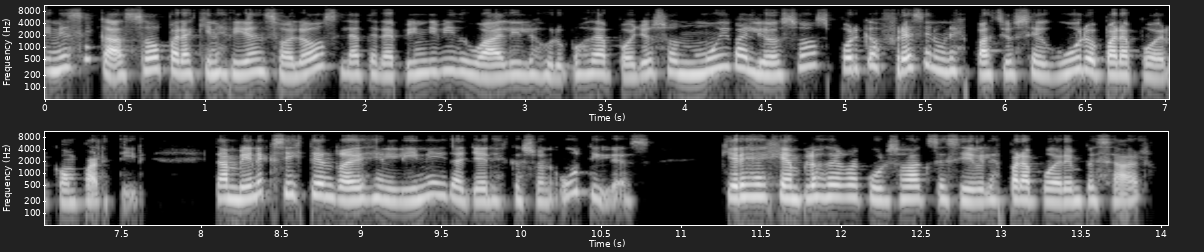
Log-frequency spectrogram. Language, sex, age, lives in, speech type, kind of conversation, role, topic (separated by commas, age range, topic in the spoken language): Spanish, female, 25-29, United States, read, expert-assistant, expert, ¿Cuáles son las ventajas y desventajas de cambiar de carrera a mitad de la vida?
